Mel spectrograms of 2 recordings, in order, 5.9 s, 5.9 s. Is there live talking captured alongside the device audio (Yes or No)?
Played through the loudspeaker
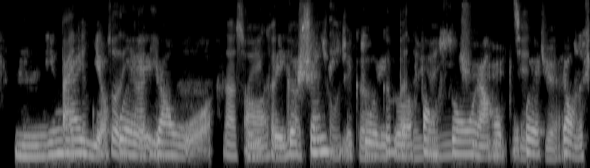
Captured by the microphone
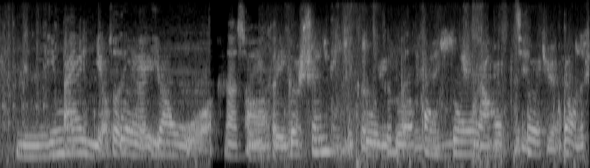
No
